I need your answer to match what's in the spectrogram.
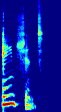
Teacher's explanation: it begins with ancient, which is a troche, stressed, unstressed.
